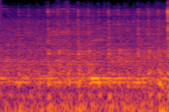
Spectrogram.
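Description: Steady background din of a large indoor sports arena during a gymnastics meet, with a low rumble and a few faint held tones.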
